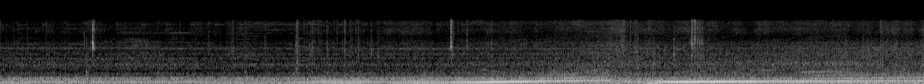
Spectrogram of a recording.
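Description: Audi 100 Quattro Turbo's 2.2-litre MC ten-valve turbocharged five-cylinder engine heard from inside the cabin, accelerating from low speed. The revs climb, drop at an upshift, climb again, drop at a second upshift just past the middle, then pull steadily.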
